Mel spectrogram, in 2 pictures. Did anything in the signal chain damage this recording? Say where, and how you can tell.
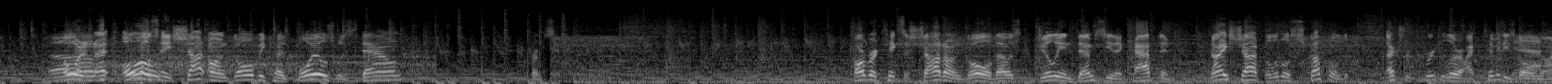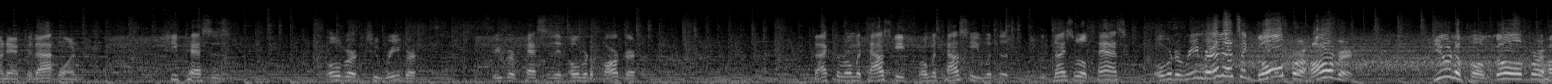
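Yes, once, at the driver or buffer stage. At 26.69 s there is a small jump in the sound and no gap of silence before it. The likely cause is a dropped buffer (overrun): the capture software fell behind, the hardware overwrote a millisecond or two of samples, and the audio on either side was joined directly. A network or codec loss would more typically leave a gap or a smeared, concealed patch rather than a bare splice.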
